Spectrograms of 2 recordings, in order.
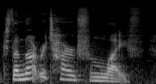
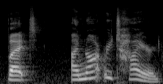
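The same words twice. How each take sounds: First: Said in the usual way. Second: "not" stretched out slowly and leaned on, higher pitch; "not" drawn long and slow; stress on not. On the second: Real, not acted. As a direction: lean into the word "not". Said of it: "'cause I'm not retired from life".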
